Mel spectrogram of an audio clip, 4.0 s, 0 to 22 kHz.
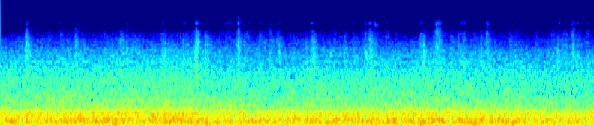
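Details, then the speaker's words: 2001 Porsche 911 Carrera 996, 3.4L flat-six, 6-speed manual with RND roller bearing kit, in-cabin POV drive in second gear downhill: steady road and engine drone, no clunks or knocks over bumps; struts sound healthy. "You do hear the struts working, but they don't sound clunky or damaged or anything like that."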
